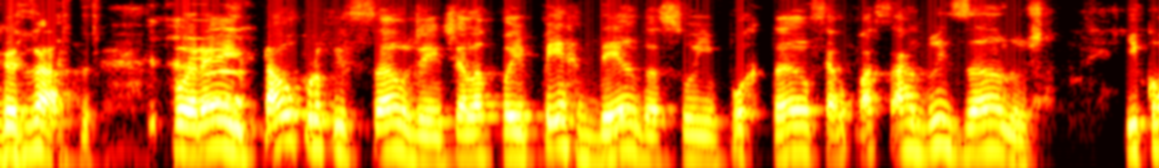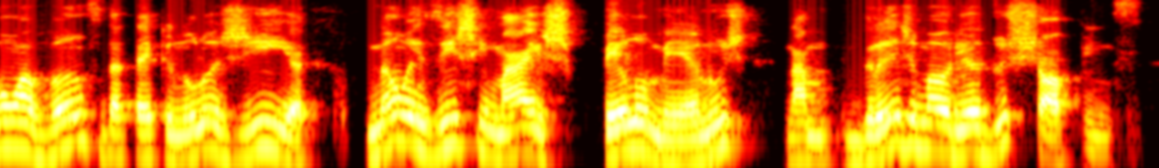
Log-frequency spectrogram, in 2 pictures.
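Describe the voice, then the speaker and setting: A man's voice: fairly high pitch, measured pace, a little mellow. A man with a Brazilian Portuguese accent co-hosting a casual chat, playful and laughing easily with his partner. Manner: playful, laughs often, addresses "gente". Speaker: co-host. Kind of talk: casual chat with partly read script.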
